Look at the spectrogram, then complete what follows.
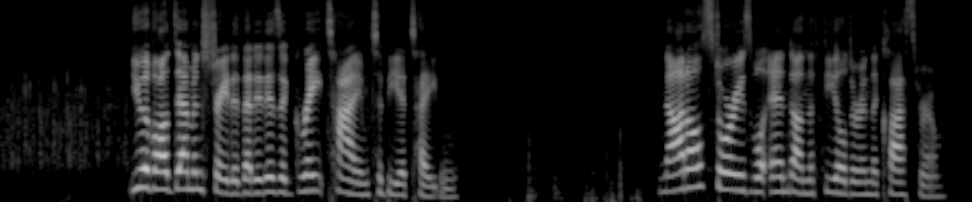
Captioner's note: applause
